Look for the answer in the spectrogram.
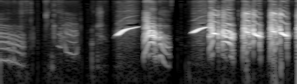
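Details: Grey francolin, known locally as desi gora kohati teetar. Thin rising whistled notes, then loud harsh grating notes in quick pairs that build into a repeated phrase. A faint, lower, descending note comes just before.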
